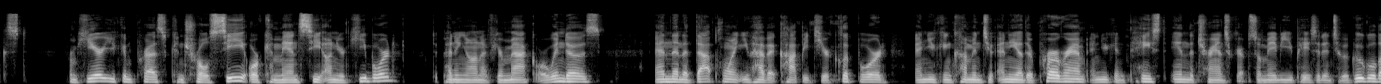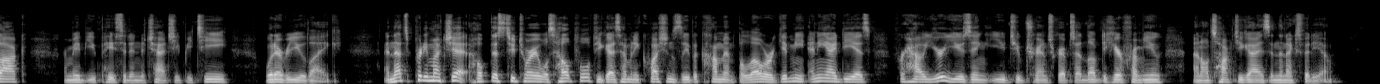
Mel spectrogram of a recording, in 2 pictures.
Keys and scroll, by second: 3.9 super+c, 11.2 super+v, 13.0 shift+Home, 15.4-17.0 typing.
